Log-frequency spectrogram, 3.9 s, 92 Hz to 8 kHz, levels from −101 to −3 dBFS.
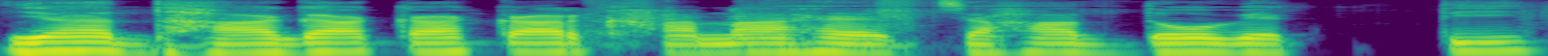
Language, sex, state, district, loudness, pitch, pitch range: Hindi, male, Bihar, Supaul, -16 LUFS, 130 Hz, 125-135 Hz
